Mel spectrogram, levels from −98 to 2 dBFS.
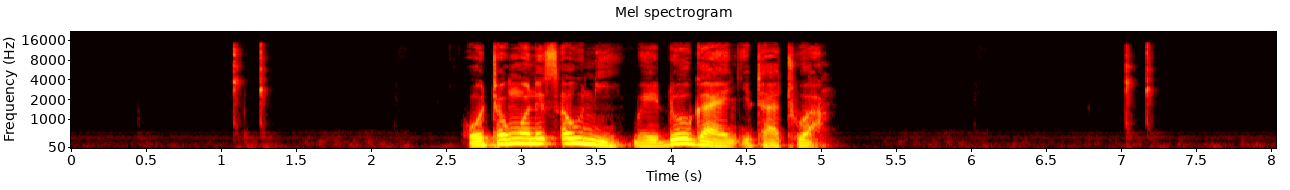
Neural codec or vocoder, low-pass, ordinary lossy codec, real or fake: vocoder, 44.1 kHz, 128 mel bands every 512 samples, BigVGAN v2; 14.4 kHz; none; fake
